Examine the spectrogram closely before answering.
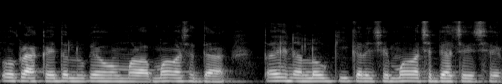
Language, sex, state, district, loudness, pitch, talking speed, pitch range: Maithili, male, Bihar, Madhepura, -18 LUFS, 150 Hz, 190 wpm, 140-150 Hz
